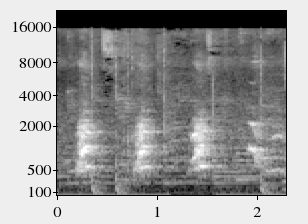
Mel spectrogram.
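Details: Labrador Retriever named Liza on her first birthday, one year old; four short barks spaced about half a second apart, the last one softer, with faint music in the background.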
